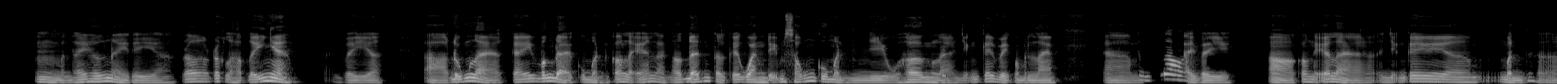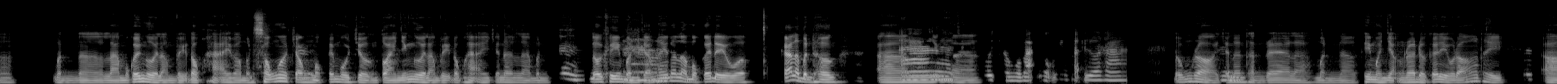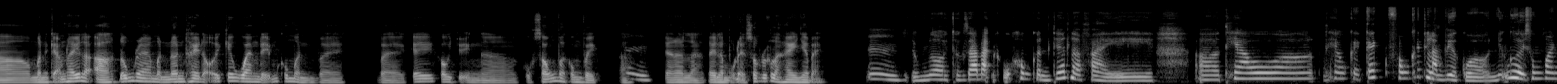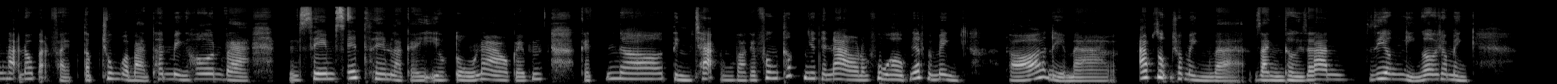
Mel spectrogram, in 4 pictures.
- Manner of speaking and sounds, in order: tapping; unintelligible speech; tsk; other background noise
- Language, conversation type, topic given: Vietnamese, advice, Bạn đang căng thẳng như thế nào vì thiếu thời gian, áp lực công việc và việc cân bằng giữa công việc với cuộc sống?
